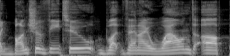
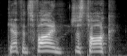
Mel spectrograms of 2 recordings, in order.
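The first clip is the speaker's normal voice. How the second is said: high, louder coaxing; louder urging; 9 semitones higher, 6 dB louder than usual. Real, not acted. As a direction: coax him loudly to talk. Urging silent caller to speak.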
